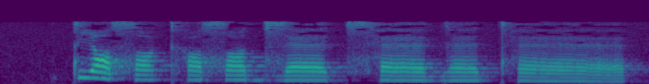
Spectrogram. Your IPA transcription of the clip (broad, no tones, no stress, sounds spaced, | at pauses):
t i sˤ i kʰ ə sˤ i d͡z æ t͡sʰ æ ɡ æ tʰ æ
